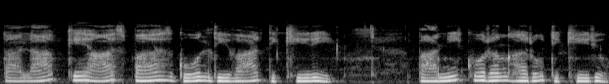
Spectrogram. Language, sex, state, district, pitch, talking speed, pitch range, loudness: Rajasthani, female, Rajasthan, Nagaur, 165 Hz, 120 wpm, 155-180 Hz, -15 LUFS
